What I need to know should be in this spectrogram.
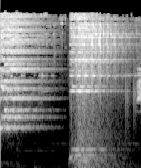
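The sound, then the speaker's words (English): Video game item-drop sound effect, where a defeated enemy vanishes and an item such as a potion, shield or sword pops into place: a tonal, chime-like sound fades out, then a bright, noisy burst follows. “It's when you win an item after beating an enemy in a video game. The enemy disappears, and in its place, maybe a potion or a shield or maybe a sword, it just pops into place.”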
